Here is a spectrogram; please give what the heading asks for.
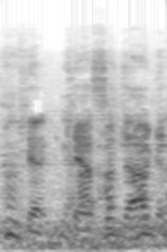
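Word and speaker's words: Cassadaga: Casadaga. How did I not get that? Casadaga. Sounds just like it's spelled.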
